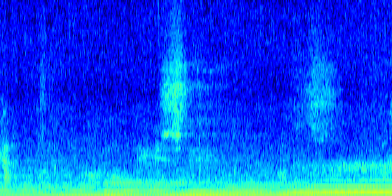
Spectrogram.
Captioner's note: faint whispering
